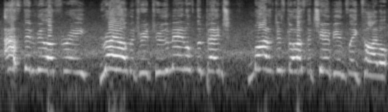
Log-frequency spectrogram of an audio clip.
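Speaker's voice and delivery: high, loud roaring commentary building into a scream; elated shouted call of the goal; goal celebration shout. Real, not acted. Winning goal scored late.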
